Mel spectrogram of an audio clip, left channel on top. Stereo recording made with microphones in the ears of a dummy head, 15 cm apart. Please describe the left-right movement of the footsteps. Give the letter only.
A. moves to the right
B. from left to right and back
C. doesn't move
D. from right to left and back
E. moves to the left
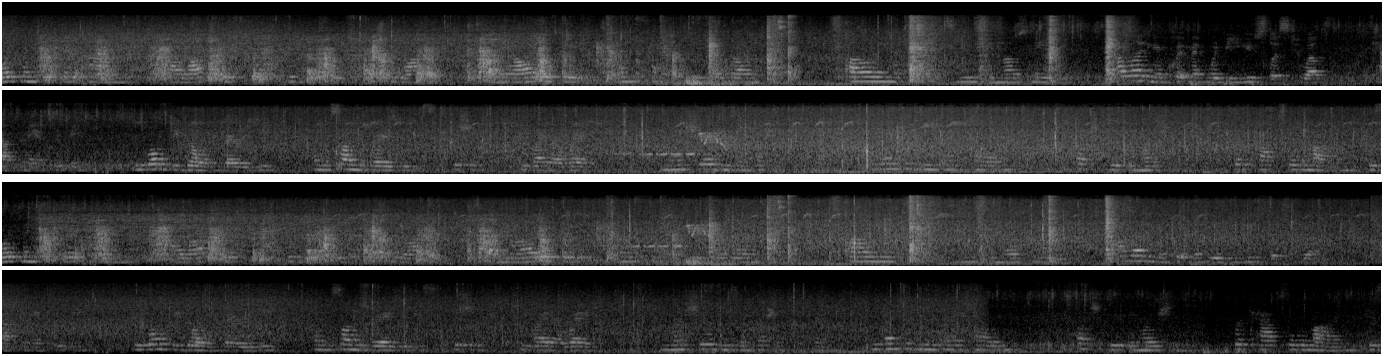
D.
